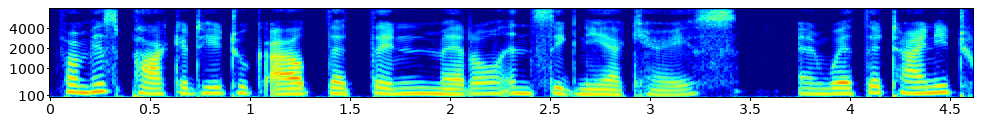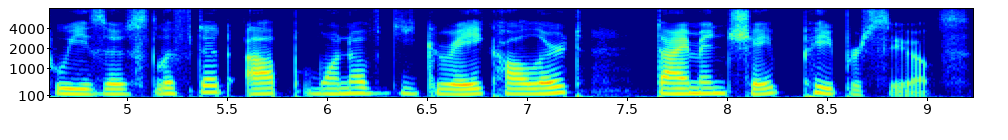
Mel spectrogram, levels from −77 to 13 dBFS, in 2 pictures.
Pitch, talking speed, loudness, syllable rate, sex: 180 Hz, 175 wpm, -21 LUFS, 4.8 syllables/s, female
